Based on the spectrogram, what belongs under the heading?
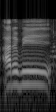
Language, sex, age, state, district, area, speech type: Bodo, female, 60+, Assam, Udalguri, rural, spontaneous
